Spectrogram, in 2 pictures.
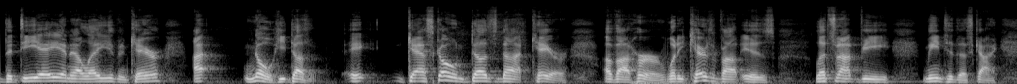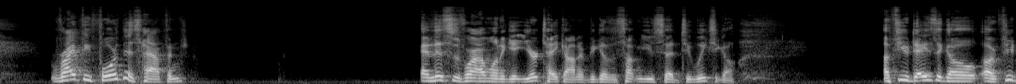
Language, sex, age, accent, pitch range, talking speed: English, male, 50-69, American, 120-150 Hz, 175 wpm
